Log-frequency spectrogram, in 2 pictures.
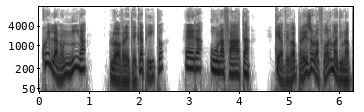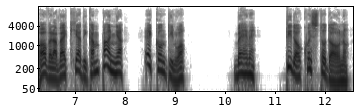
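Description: A man reading a fairy tale aloud, lively and speaking directly to his listeners. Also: medium pitch, moderate pace, dry recording, studio quality. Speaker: storyteller.

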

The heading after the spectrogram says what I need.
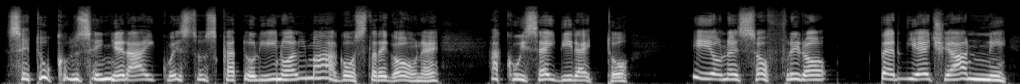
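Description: A man voicing a tiny enchanted young prince trapped in a box, begging in a thin, high little voice. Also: takes it slowly, clean tone, dry recording, clean studio sound. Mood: urgent. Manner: begging, repeating his plea.

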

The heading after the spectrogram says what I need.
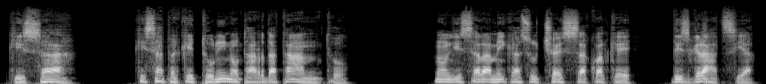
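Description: A man voicing an anxious father who mutters low and uneasily. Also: slow, fairly bright tone, no echo, studio quality, heavily acted. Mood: worried.

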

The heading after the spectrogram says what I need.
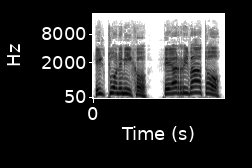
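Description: A man putting on a shrill, desperate old mother. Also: unhurried, a bit bright, no room sound, studio quality, heavily acted. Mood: alarmed. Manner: high shrill pleading cries.

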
